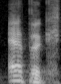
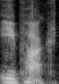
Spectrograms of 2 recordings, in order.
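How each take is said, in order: First: The word is said with an American pronunciation. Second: The word is said with a British pronunciation. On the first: "Americans pronounce it Epoch Times" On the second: "if you're British, you would pronounce it Epoch Times"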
